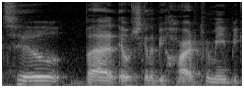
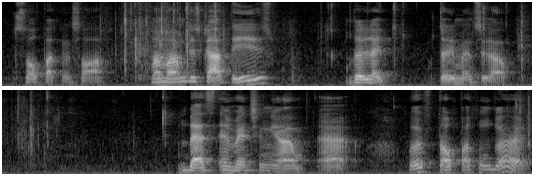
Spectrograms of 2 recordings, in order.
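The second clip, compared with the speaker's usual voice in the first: muffled speech with mouth full, chewing. Eating something the speaker's mom just got, talking with mouth full. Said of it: "it's very rude for me to talk with my mouth full".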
